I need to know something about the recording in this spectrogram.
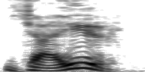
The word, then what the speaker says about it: Jair: Johnny cuando usted escribe también Jair en portugués no es Jair es Yair cuando usted escribe eh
